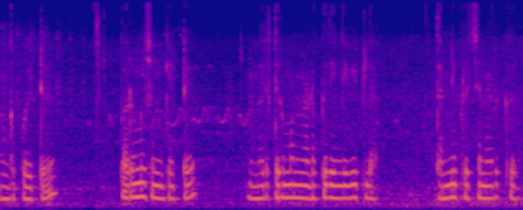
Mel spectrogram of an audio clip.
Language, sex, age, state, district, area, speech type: Tamil, female, 30-45, Tamil Nadu, Mayiladuthurai, urban, spontaneous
